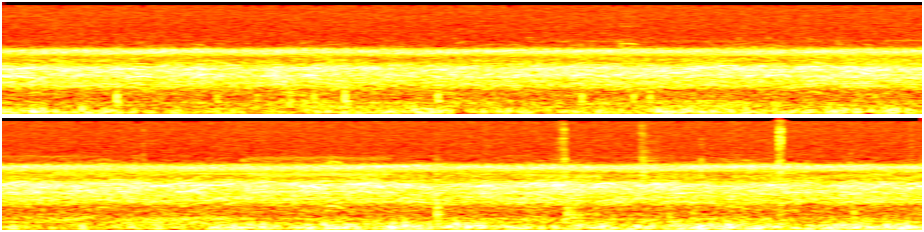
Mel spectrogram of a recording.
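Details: Snow geese and blue geese with Ross's geese and other waterfowl, feeding and resting on the prairies of the Dakotas during spring migration; steady far-off massed honking, a continuous hum of many voices, with scattered faint ticks and light wind.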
